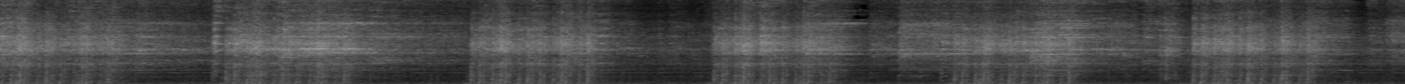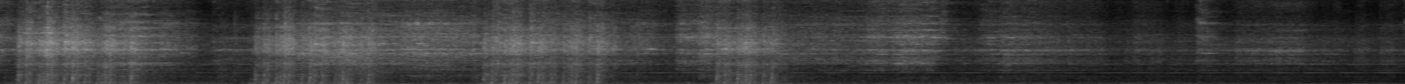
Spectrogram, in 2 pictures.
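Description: Freight train of tank cars rolling past, its wheels clattering and screeching in loud pulses about every two seconds. Near the end the sound dies down as the last cars pass.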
